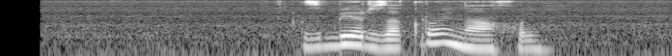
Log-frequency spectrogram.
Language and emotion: Russian, neutral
